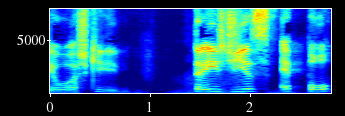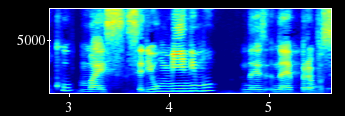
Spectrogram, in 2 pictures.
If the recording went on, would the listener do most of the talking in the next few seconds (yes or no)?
no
